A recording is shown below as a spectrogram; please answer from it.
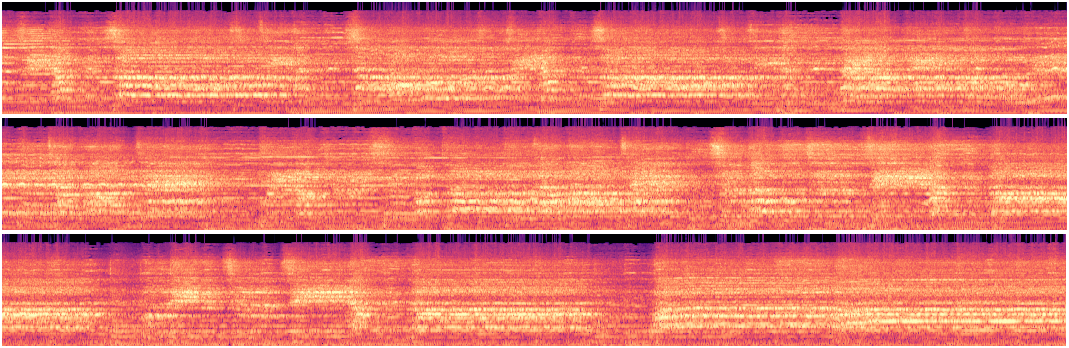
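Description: Stage musical ensemble number: a male lead voice singing with a chorus of male voices over instrumental accompaniment, loud and continuous.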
